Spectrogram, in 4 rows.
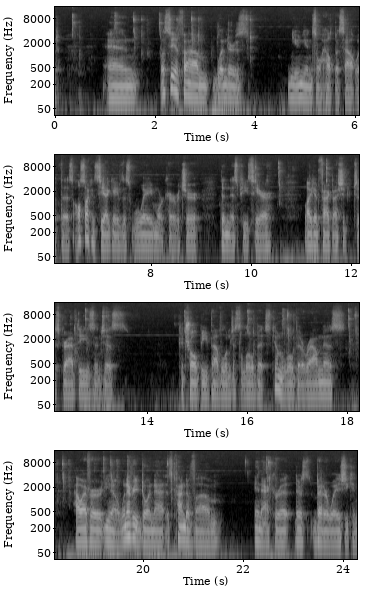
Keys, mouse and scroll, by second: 0.3 Tab, 0.7 middle click, 1.5 alt+z, 2.7 alt+a, 3.8 l, 4.0 KP_Decimal, 4.4 middle click, 5.1 shift+middle click, 5.5 scroll down 1, 5.8 middle click, 9.4 middle click, 9.9 scroll up 2, 10.2 shift+middle click, 10.3 middle click, 10.6 alt+middle click, 10.7 alt+click, 11.4 alt+click, 11.4 alt+shift+click, 13.1 ctrl+b, 14.5 click, 14.7 Tab, 14.9 middle click, 16.0 Tab, 16.3 middle click, 16.8 alt+a, 17.1 middle click, 18.1 z, 19.2 ctrl+z, 20.4 ctrl+b, 22.3 click, 22.4 alt+click, 22.5 alt+a, 23.1-24.2 middle drag.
